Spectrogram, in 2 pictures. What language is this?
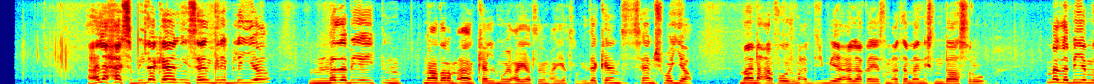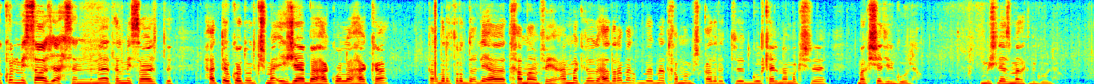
Algerian Arabic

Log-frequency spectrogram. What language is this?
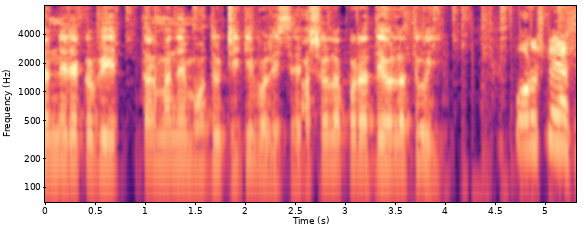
Bangla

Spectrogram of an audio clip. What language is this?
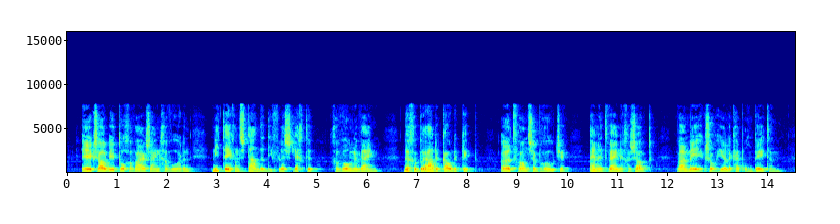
Dutch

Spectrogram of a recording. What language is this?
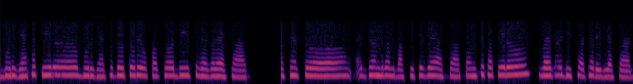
Konkani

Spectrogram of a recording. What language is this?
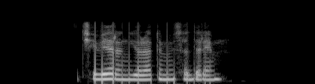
Mari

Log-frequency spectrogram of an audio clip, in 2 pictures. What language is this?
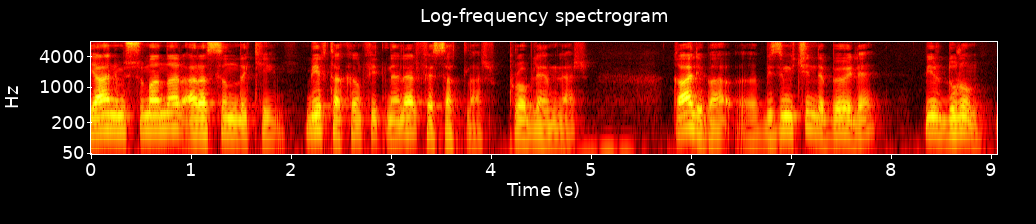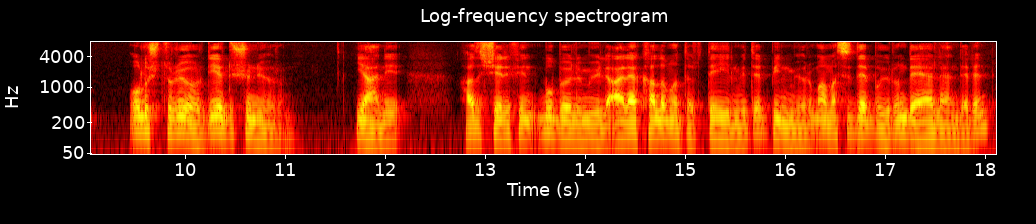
Turkish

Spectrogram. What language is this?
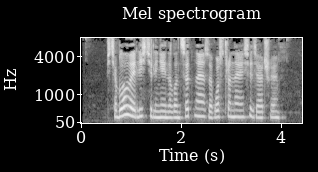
Belarusian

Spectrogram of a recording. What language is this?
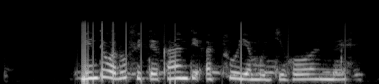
Kinyarwanda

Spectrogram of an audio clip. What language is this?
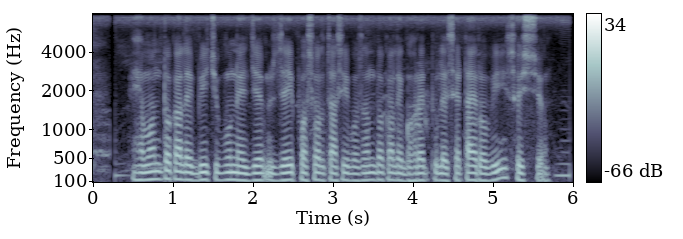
Bangla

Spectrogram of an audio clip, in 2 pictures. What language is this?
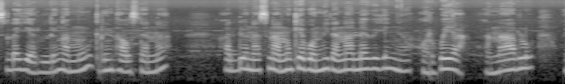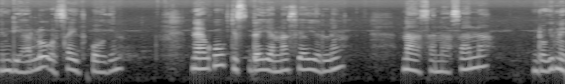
Masai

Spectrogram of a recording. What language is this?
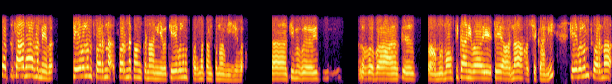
Sanskrit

